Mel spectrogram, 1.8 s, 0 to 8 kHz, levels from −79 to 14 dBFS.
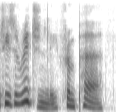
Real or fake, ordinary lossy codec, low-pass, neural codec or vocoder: fake; MP3, 32 kbps; 7.2 kHz; codec, 16 kHz in and 24 kHz out, 1 kbps, XY-Tokenizer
